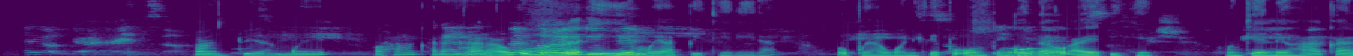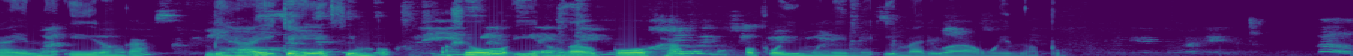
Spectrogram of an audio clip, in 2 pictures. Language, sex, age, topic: Oshiwambo, female, 25-35, finance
